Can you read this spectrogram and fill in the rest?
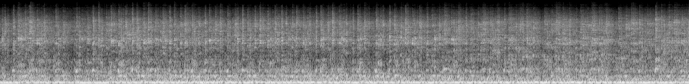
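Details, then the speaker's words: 1978 Chevy Nova big-block Chevy, stock manifolds and intake, no mufflers, revived after sitting 21 years: loud deep rumble with steady even lope, no knocks or ticks, 50 psi oil pressure; healthy idle, possibly more than stock cam. "Um but this thing sounds really healthy."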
